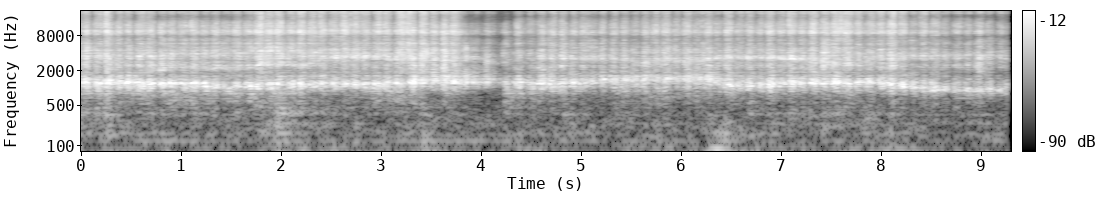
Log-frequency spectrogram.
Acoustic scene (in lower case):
restroom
